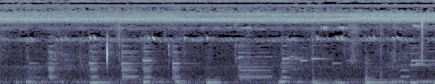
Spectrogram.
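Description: Crickets chirping in a steady, high-pitched chorus.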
